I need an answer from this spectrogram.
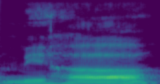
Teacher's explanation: مها ولاړ زبر دی د یو الف په مقدار راښودلی کیږي.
